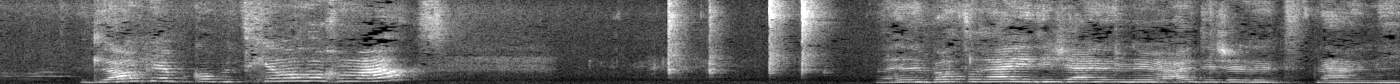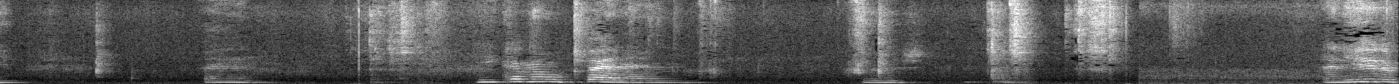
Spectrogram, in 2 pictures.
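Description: Plastic parts click and rattle in a boy's hands.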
